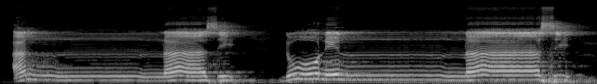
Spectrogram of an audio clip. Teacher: Min duni, dunin nasi, an nasi, nunnya wajib dengung sempurna gunnahnya ya. Nun musyaddadah tajibul gunnah, nun bertasydid wajib dibaca dengung, atau alif lam syamsiyah ma'al gunnah.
